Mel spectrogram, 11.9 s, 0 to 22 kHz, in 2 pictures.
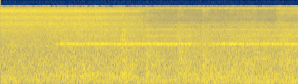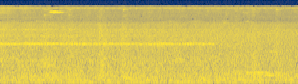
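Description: An R179 subway train standing at the platform with its doors open, its ventilation and electrical equipment giving a steady hum. A thin high whine sounds over it for most of the time and stops near the end.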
